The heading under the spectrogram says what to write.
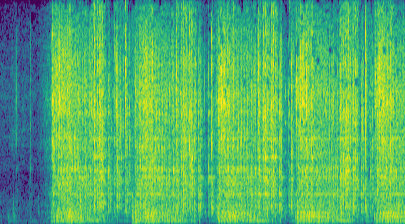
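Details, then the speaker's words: Echo leaf blower, a small two-stroke that sat a long time, after its carburetor was cleaned and refitted, on choke: it revs, then sags and surges roughly every second without holding steady. It isn't pulling fuel. "turn on choke on something's not right we're not pulling any fuel so"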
